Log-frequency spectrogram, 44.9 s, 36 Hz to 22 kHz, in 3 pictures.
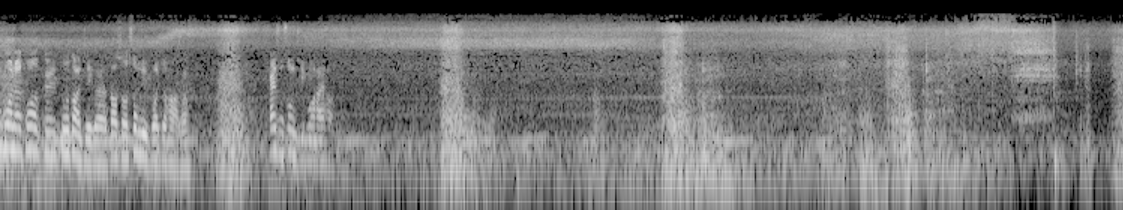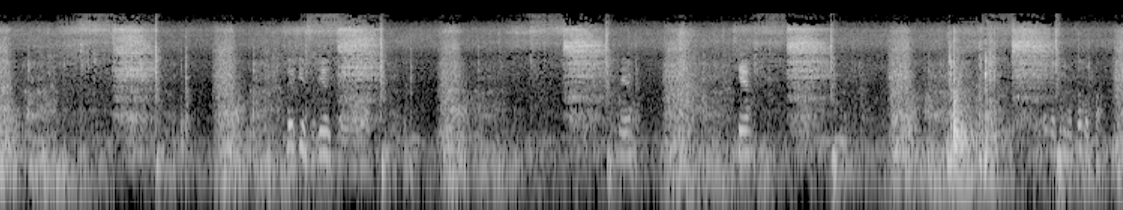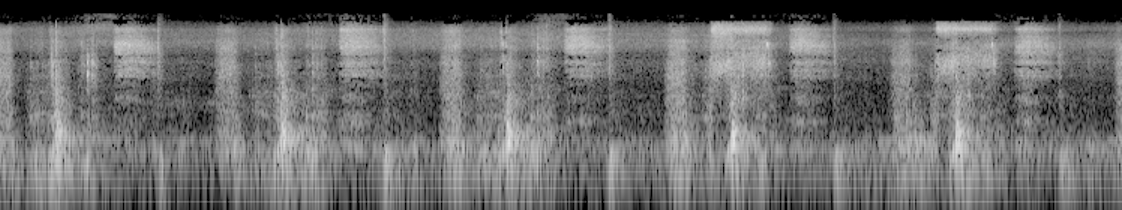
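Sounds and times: compressed air hissing: 0.0s - 44.9s
pneumatic air blasts: 0.0s - 44.9s
short puff of air: 2.9s - 3.4s, 5.8s - 6.5s, 8.8s - 9.3s, 16.4s - 17.2s, 17.8s - 18.2s, 22.4s - 23.2s, 23.8s - 24.3s, 25.4s - 26.1s, 26.8s - 27.2s, 28.4s - 29.0s, 31.2s - 32.1s, 32.8s - 33.2s, 34.4s - 35.1s, 35.8s - 38.1s, 38.8s - 41.1s, 41.8s - 44.1s.

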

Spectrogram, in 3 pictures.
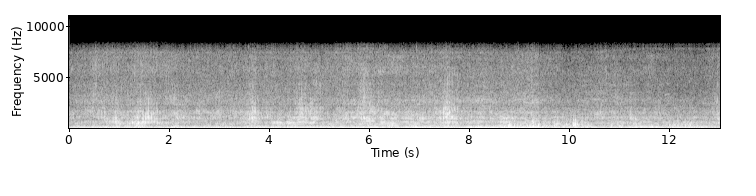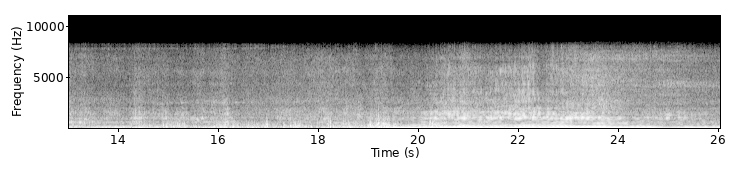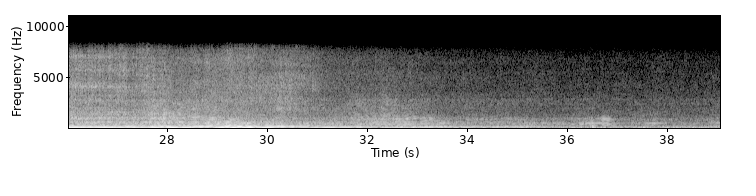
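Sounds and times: wind buffeting microphone: 0.0s - 35.6s
turboprop engine droning: 0.0s - 39.0s.

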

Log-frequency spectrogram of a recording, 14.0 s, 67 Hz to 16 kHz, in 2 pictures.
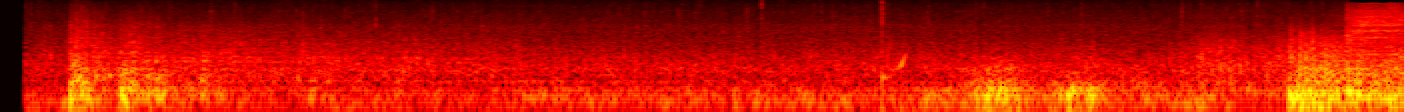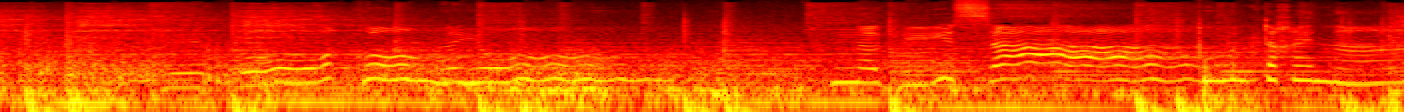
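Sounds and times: rain falling: 0.1s - 14.0s
thunder clap: 0.2s - 2.9s, 4.4s - 11.7s
thunder rumble: 0.2s - 13.4s
music: 6.7s - 14.0s.

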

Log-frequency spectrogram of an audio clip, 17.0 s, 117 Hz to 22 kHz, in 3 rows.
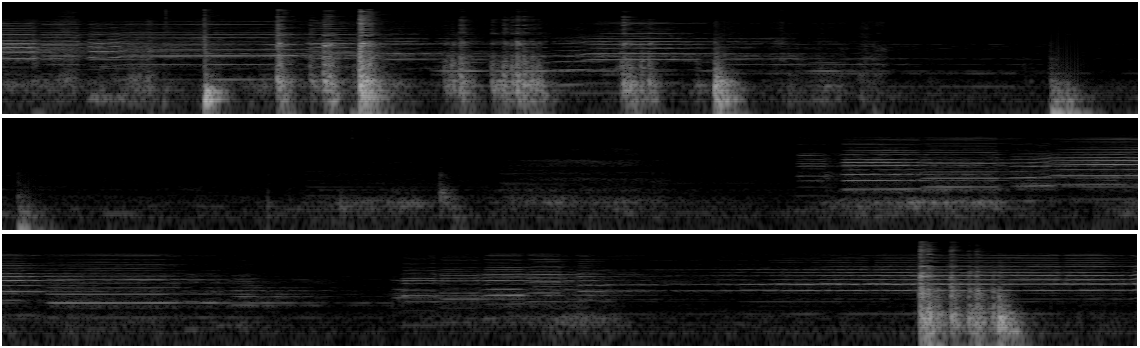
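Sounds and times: glass bottle and metal tool clinking: 1.3s - 3.3s
dull thuds: 5.2s - 6.0s.

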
